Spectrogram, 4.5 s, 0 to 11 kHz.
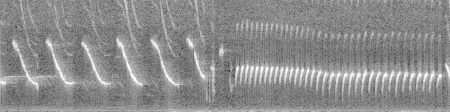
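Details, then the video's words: Canary song with a series of downslurred whistled notes, a short gap, then a fast, evenly pulsed trill of repeated notes lasting about two seconds. "أقوى💪 تحفيز لطيور الكناري📣 أأأستحالة يصمت معها نار نار👉cinary_singing2020"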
